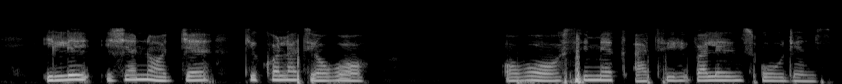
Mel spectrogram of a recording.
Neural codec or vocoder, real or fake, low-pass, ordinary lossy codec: none; real; 5.4 kHz; none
